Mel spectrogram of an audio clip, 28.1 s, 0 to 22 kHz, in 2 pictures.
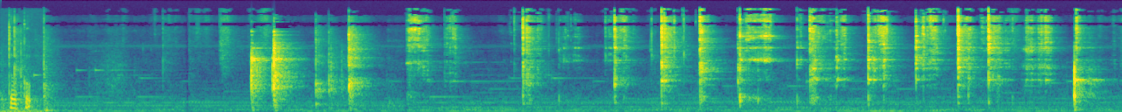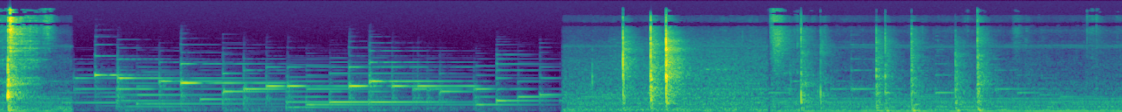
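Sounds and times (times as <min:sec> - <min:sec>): metal spoon scraping steel pot: 0:05.0 - 0:14.6.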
